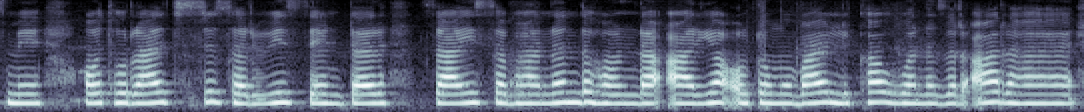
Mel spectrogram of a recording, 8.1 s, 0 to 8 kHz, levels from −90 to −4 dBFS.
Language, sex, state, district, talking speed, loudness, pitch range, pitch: Hindi, female, Jharkhand, Garhwa, 110 wpm, -13 LUFS, 240-260 Hz, 245 Hz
